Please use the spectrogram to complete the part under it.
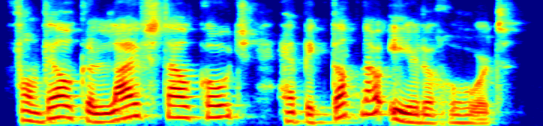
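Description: Here a woman reads the part of Brenda, the self-mocking, candid friend in an audiobook. She speaks a little slowly in a lowish, expressive voice, sounding wry and emotional, tearful now and then.

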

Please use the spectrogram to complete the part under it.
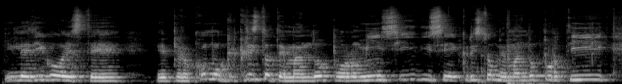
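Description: A man's voice: high-pitched, steady tone, measured pace, mellow, reverberant. A man in his thirties with a Mexico City accent telling his recovery story, slangy and intense, acting out the voices in the scenes. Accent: Mexico City Spanish. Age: 30s. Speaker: guest sharing a recovery testimony. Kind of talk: emotional personal testimony.

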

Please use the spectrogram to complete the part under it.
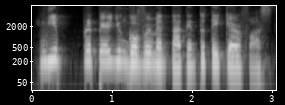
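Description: A woman's voice: lowish voice, moderate pace, darkish tone. A woman in casual conversation, chatty and thinking aloud, mixing English into her sentences. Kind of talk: casual chat.

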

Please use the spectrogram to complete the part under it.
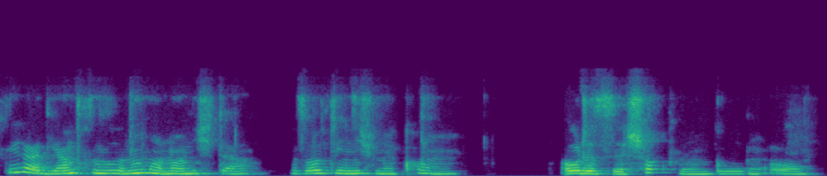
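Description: A high-pitched woman chats casually while gaming with a friend. She talks in slangy bursts, teasing and laughing often. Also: fairly even intonation, a little fast, dark tone. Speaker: gamer.

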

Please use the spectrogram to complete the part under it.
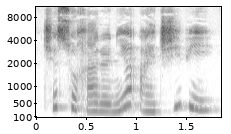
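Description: A woman's voice: sits high, lively intonation, warm tone. A woman reading a storybook and voicing a timid, polite young boy who speaks hesitantly. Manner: shy, hesitant.

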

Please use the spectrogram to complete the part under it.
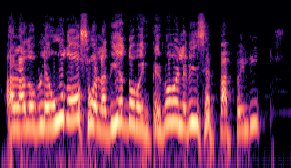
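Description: A man's voice: extremely high pitch, a little fast, creaky, faint music behind. A middle-aged man hosting a comedic radio monologue, scolding and mocking as he acts out quoted voices. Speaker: radio show host.

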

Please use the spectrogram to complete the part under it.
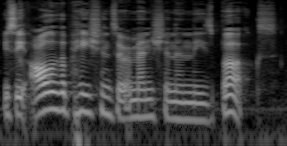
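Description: A vlogger giving an intense spiritual monologue with casual swearing, often dropping into soft whispers. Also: mid-range voice, moderate pace. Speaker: self-help vlogger.

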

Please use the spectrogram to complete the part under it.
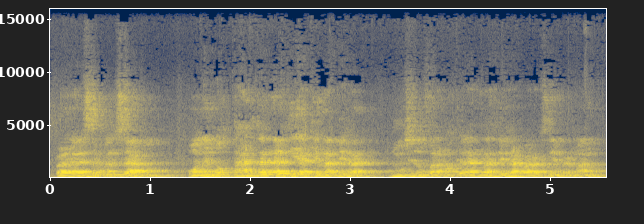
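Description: A man's voice: mid-range voice, fast talker, slight background noise. A man preaching a sermon as pastor, fervent and repeating his words for weight. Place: church. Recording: echoey church from far off.

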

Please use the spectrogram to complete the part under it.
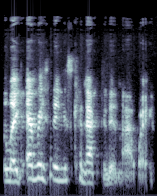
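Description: Higher-voiced woman from Denmark, dry sound. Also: fast, gravelly, fairly bright tone, no room sound, lo-fi sound. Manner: thoughtful, explanatory, many fillers. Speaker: podcast guest, numerologist. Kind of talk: podcast interview.

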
